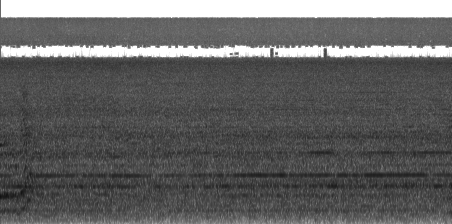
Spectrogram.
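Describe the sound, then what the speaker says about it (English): Blow dryer running steadily while drying short pixie-cut hair with bangs, a constant close whooshing roar throughout, with faint talk underneath. "Is going back and forth as I bring the blow dryer around."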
